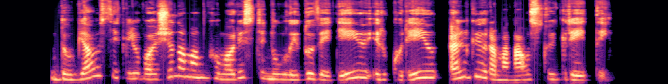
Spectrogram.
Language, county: Lithuanian, Kaunas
